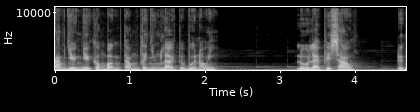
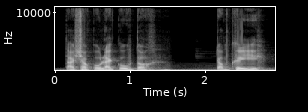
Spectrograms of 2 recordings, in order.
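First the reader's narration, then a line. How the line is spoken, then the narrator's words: Shaken, panting. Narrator (Vietnamese): Lão Tam sắc mặt biến đổi, thở hổn hển nói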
